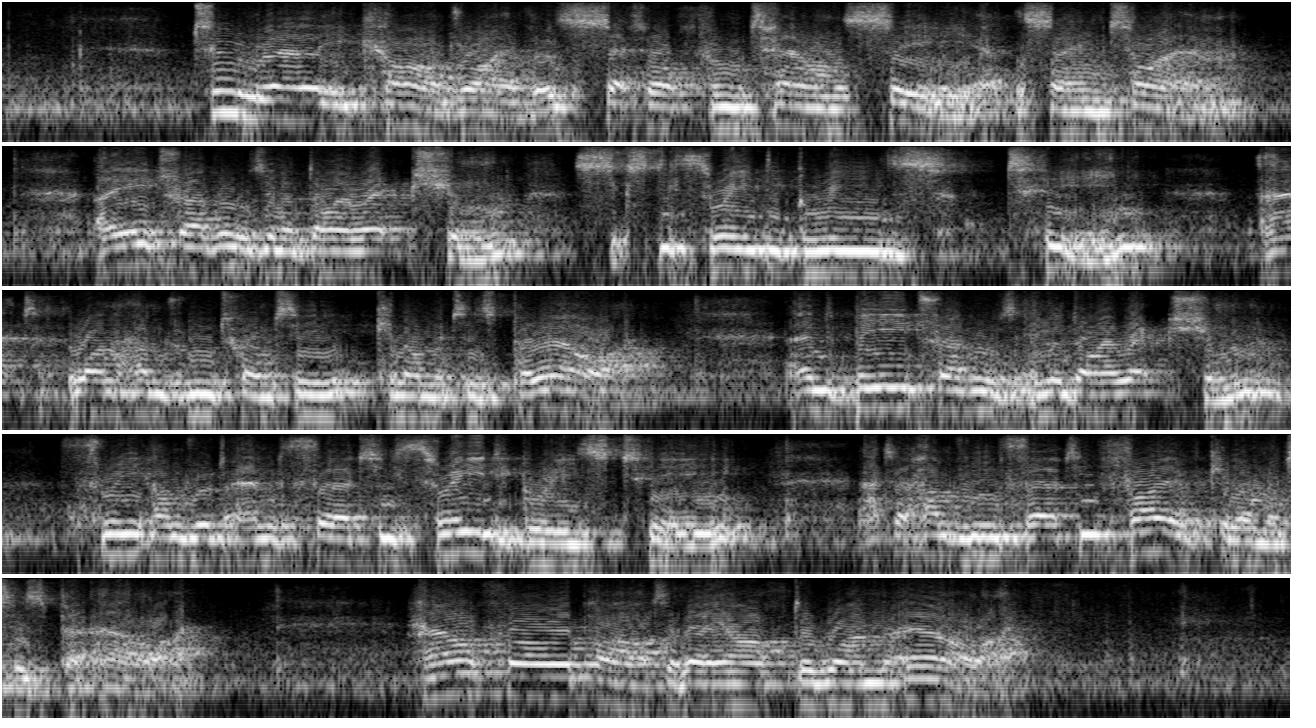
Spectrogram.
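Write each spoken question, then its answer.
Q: How far apart are they after 1 hour?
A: about 180.6 km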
